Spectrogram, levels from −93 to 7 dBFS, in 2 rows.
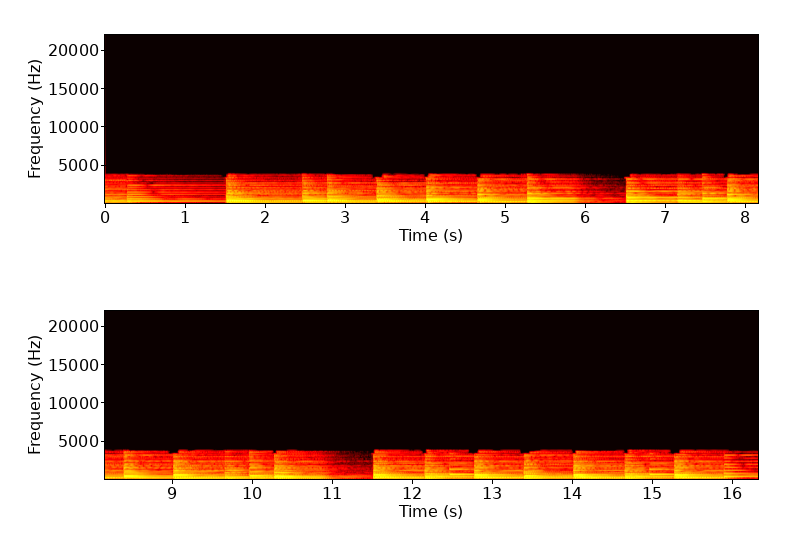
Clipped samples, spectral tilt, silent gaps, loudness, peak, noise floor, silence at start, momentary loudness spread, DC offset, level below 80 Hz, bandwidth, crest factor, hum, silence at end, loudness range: under 0.1%; -10.5 dB/octave; none; -20 LUFS; -4 dBFS; -43 dBFS; 0 s; 8 LU; under 0.1%; -52 dBFS; 4 kHz; 16 dB; none; 0 s; 2 LU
